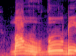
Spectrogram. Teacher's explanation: ketika dia gha itu sukun, dan sebelum huruf gha sukun itu berharokat fathah, maka dibacanya maghdubi, tebal.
